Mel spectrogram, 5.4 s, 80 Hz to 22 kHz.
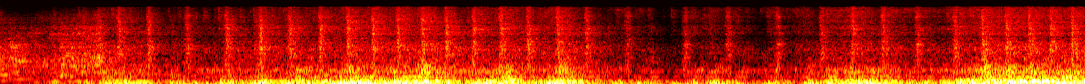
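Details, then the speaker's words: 1967 Chevrolet Camaro "Crusher" with freshly installed 550 hp small-block V8, Thermoquad carburetor and TH350 transmission, first fire-up: brief crank, catches cleanly, settles into steady even rumble with no misses or backfires; healthy start. "so now it should crackle immediately to life right I think"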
